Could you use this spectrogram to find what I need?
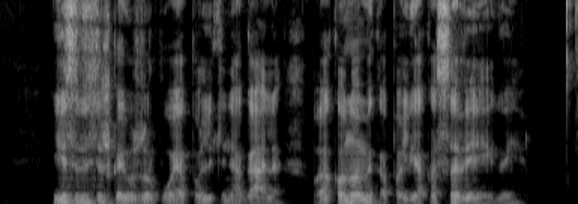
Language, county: Lithuanian, Vilnius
